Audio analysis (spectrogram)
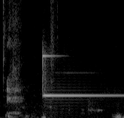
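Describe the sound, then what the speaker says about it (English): A phone's electronic ding rings out once, a bright sustained tone that slowly fades over a couple of seconds, preceded by brief talk and followed by a low murmur. "whose phone's going off?"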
